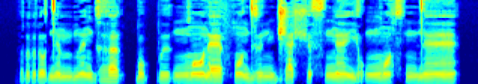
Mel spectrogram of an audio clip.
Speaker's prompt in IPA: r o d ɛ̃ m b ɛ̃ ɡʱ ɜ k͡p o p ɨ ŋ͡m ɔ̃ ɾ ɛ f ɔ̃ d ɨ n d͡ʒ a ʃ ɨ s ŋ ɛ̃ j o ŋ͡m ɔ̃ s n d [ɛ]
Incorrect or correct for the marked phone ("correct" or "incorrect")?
incorrect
